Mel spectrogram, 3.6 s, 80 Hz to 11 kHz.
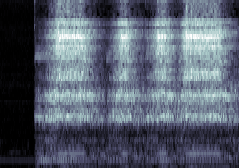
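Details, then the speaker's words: Havells 0.5 HP Tullu water pump motor that hummed loudly, drew heavy load and wouldn't run, after replacing internally shorted capacitor: kicks in cleanly and settles into steady, even hum without labouring or buzzing; normal running. "जब मैं इसको लगता हूं की मोटो हमारी perfect चल रही"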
